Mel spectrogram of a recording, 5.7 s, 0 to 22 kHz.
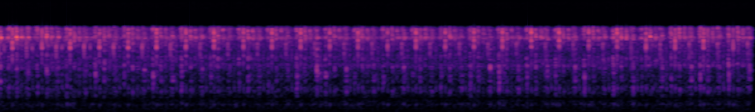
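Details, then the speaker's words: New Stuart D10 twin-cylinder model steam engine run on compressed air at 500 g pressure, better direction of rotation: fast, even exhaust hiss around two per second, air also escaping via drain cocks, no knocks; running smoothly. "elle ne peut que marcher mieux. Vous voyez, elle marche mieux dans ce sens-là, à 500 grammes."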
